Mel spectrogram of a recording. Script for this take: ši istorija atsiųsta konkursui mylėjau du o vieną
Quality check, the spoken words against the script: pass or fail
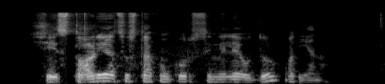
pass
